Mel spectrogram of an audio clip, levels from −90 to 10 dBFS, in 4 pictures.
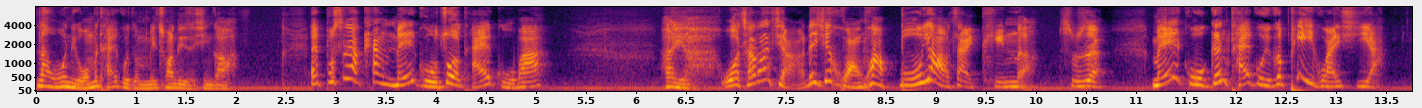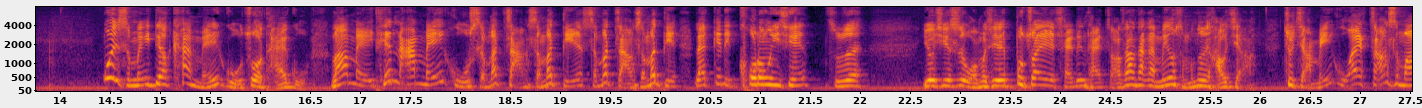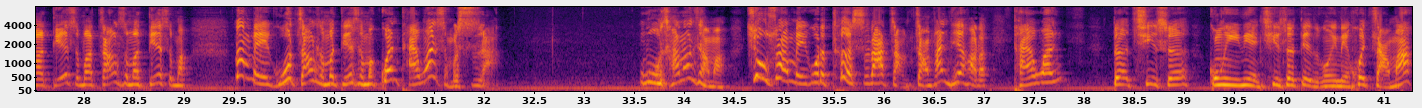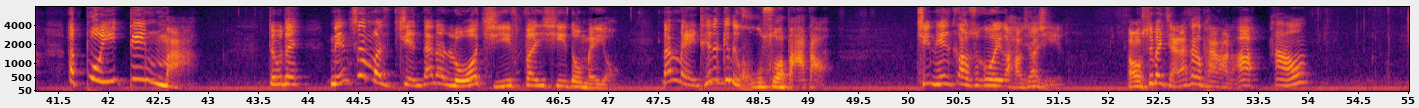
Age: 60-79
